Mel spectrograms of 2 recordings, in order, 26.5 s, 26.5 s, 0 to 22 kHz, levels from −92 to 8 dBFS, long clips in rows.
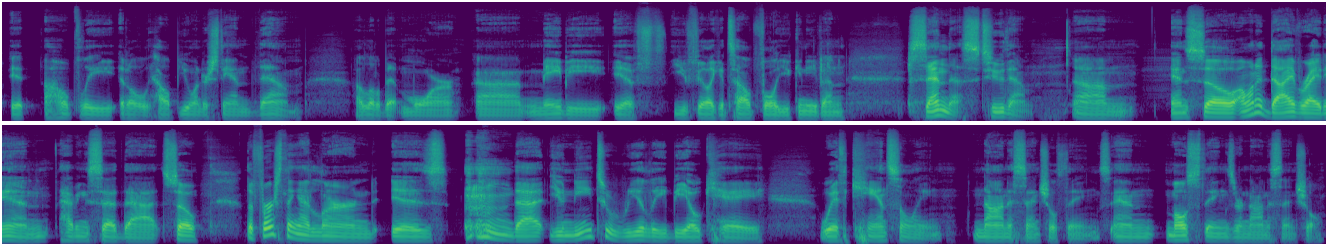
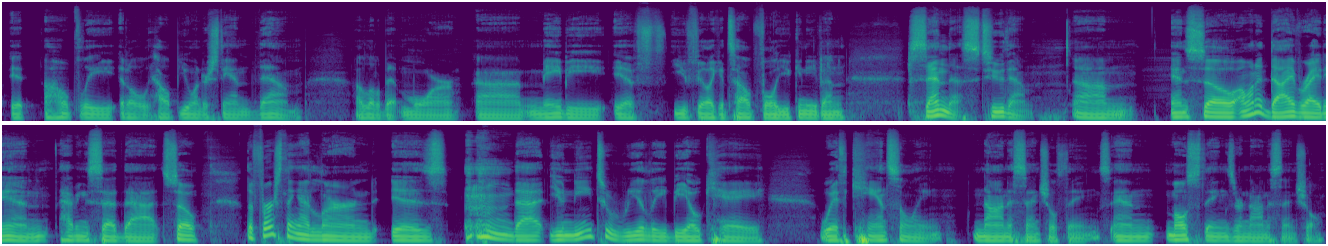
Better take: second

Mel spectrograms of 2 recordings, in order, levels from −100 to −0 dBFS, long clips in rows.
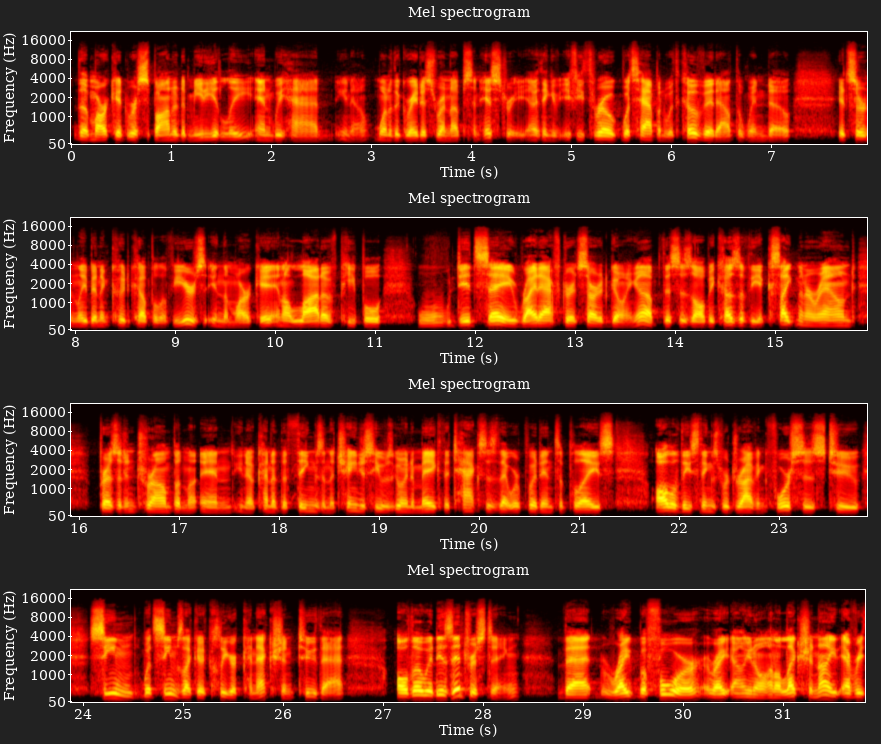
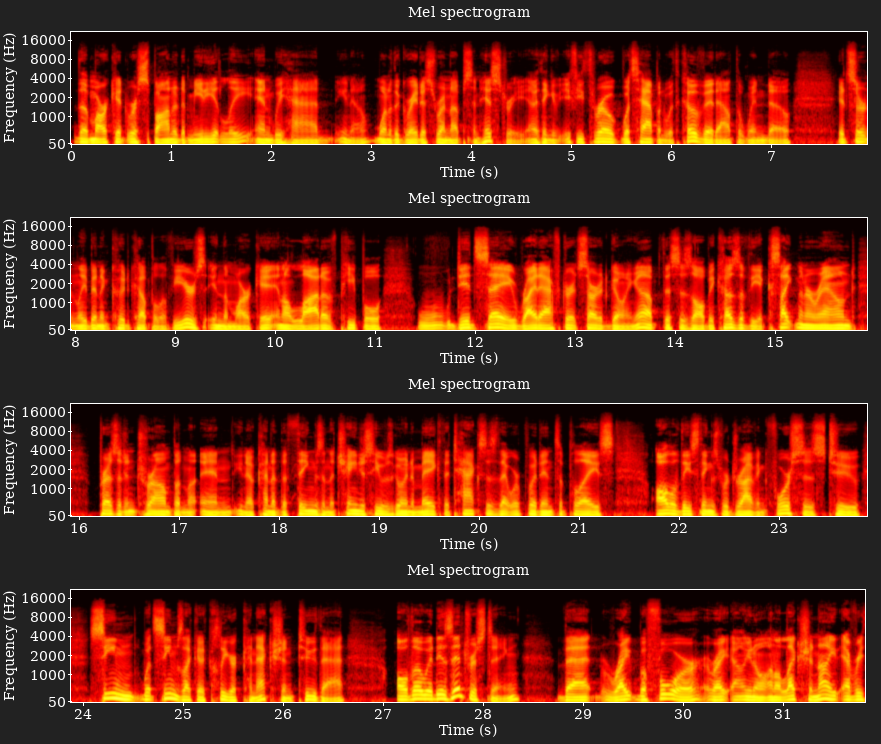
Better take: second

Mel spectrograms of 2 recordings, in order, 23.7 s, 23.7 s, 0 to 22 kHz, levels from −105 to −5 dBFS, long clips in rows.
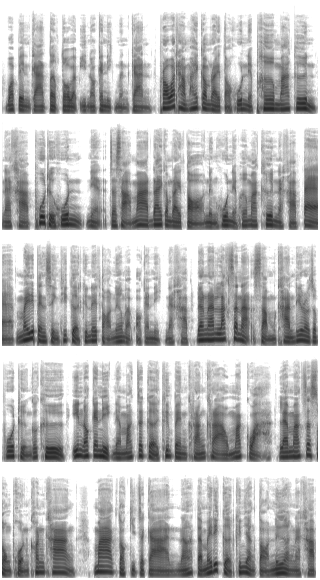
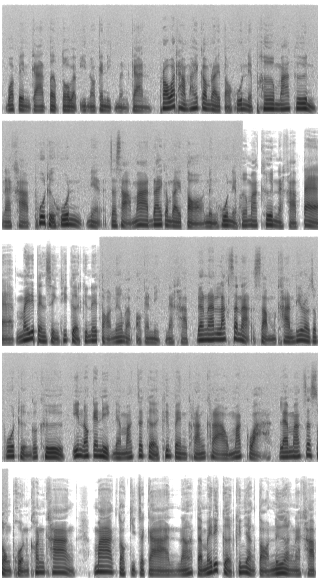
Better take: first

